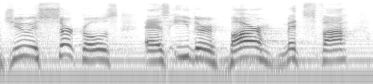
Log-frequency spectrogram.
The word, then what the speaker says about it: mitzvah: In the Hebrew, it's pronounced mitzvah.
